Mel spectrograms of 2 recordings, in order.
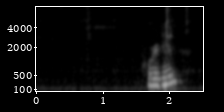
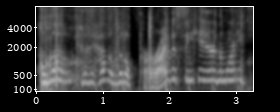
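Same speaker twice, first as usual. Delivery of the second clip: higher put-on voice; higher, louder fish demanding privacy; indignant fish voice; 8 semitones higher, 6 dB louder than usual. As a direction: play the huffy fish. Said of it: "He's like".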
